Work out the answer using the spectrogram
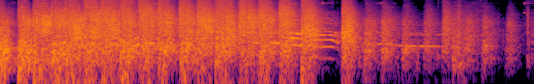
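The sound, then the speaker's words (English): Gunfire as officers shoot back at a gunman inside an apartment complex: a loud, dense burst of many rapid shots that thins into scattered cracks and a ringing, fading tail. “The officers shot back.”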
